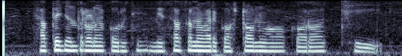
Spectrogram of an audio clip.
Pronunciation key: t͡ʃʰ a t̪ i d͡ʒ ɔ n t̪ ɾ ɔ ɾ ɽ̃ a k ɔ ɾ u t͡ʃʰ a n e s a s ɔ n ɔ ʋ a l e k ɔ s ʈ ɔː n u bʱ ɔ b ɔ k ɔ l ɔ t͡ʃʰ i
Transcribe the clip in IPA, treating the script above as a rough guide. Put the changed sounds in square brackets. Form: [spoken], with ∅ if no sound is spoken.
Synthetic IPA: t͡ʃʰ a t̪ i d͡ʒ ɔ n t̪ ɾ ɔ [∅] ɽ̃ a k ɔ ɾ u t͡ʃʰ [i] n e s a s ɔ n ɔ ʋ a [ɾ] e k ɔ s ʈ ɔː n u bʱ ɔ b ɔ k ɔ [ɾ] ɔ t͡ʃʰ i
